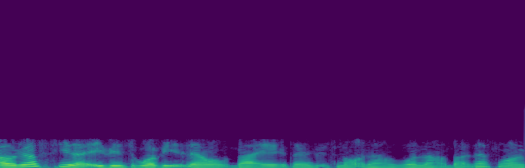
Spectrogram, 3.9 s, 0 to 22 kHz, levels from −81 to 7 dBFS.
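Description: From start to finish the speech has passed through a G.729 codec, and the thin, rough quality points to its 8 kbit/s rate. Rather than storing the waveform, the coder sends a vocal tract filter, a pitch predictor and a handful of pulses per 10 ms frame, so the decoder rebuilds an approximation. Nothing above 4 kHz survives, leaving the speech muffled, and the damage is plainly audible as a slightly buzzy, synthetic grain.

At 2.39 s a stretch of about 20 ms went missing, which fits a single lost packet, and the decoder covered the gap with VoIP packet loss concealment by the speech codec. It carried forward its last pitch and filter settings while turning the level down, producing a brief stretched, fading patch. Because each frame builds on the one before, the sound stays weakened and distorted until about 2.47 s.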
